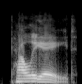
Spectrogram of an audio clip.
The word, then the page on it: palliate: American English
